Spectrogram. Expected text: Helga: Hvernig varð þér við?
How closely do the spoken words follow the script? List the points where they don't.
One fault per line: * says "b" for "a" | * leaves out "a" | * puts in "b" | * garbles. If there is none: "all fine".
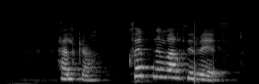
all fine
